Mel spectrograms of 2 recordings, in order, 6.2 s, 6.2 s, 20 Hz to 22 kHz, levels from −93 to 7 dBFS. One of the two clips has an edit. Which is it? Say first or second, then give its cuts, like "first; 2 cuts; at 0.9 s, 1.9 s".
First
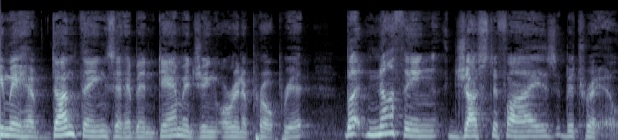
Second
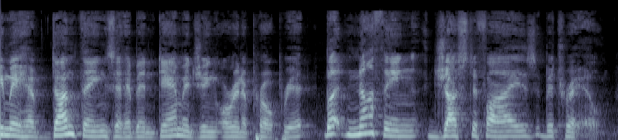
second; 1 cut; at 3.2 s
